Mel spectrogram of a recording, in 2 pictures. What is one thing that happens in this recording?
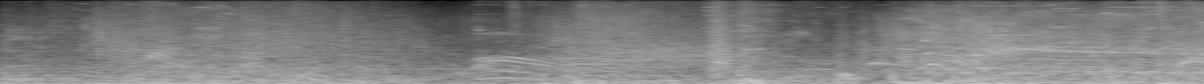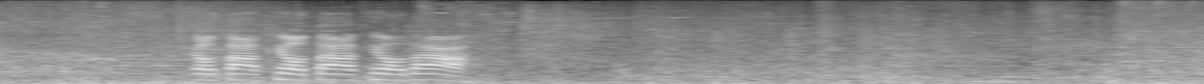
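Magic spells whoosh and crackle in a fast game battle.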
